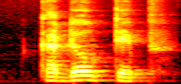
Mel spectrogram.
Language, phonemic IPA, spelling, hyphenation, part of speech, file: Dutch, /kaːˈdoːˌtɪp/, cadeautip, ca‧deau‧tip, noun, Nl-cadeautip.ogg
- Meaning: suggestion for a gift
